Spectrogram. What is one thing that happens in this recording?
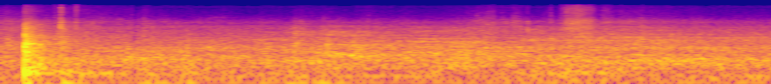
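A hand squeezes and tosses meat in flour with soft squelching.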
